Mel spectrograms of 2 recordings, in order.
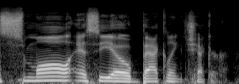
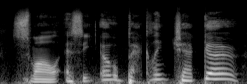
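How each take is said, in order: First: Said in the usual way. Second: Slow, hammed-up drawl with "checker" stretched; drawn-out silly voice. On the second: Repeating the site name for fun, slow silly drawl.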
